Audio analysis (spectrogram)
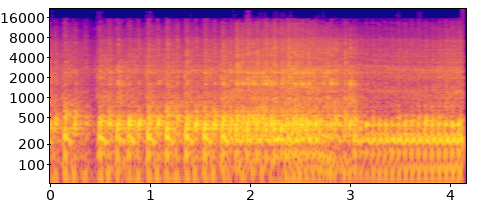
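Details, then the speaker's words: Honda TRX400EX quad, cold start after sitting since winter with a dead battery, exhaust baffle removed: engine catches, then loud, sharp, popping idle at about three to four beats a second; loud exhaust from the missing baffle. "so as you can see I got no baffle on her so oh she going"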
